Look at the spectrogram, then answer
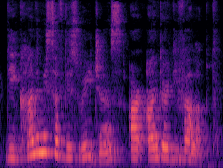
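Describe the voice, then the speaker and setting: A woman with a Romanian accent, fairly high-pitched, with lively intonation and a fairly quick pace. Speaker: energy researcher. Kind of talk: scripted presentation.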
